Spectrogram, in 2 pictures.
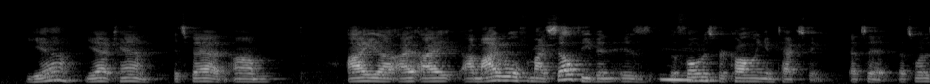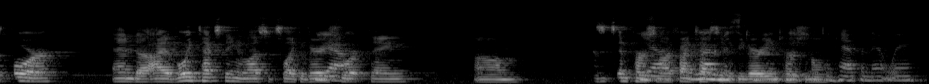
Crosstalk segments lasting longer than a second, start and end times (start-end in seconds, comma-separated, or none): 15.7-17.6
